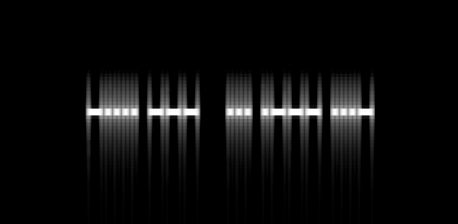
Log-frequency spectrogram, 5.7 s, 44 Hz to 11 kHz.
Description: Morse code, heard as a keyed tone, about 22 wpm, 700 Hz. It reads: 6O SJV
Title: Winter Field Day Exchanges Encore 22wpm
